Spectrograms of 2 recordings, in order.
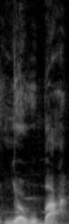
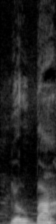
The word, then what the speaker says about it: Yoruba: Or even a Yoruba or anything. I kind of kept it at a description of something. – I have to correct you, my loved one. It's Yoruba. – Ah. – Yoruba.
